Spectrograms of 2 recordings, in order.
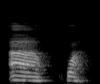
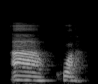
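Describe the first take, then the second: Both takes have the same delivery.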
